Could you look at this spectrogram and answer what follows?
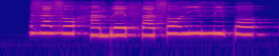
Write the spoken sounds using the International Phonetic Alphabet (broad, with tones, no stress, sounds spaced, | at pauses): z a˦ z ɔ˦ h ã˨ b ɛ˨ f a˨ s ɔ˦ ɣ ĩ˦ m ĩ˦ p ɔ˦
